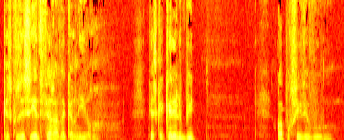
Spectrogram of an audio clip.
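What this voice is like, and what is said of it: Non-native French accent. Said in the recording (French): “je m'excuse de mon accent et de mon français qui est très pauvre”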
